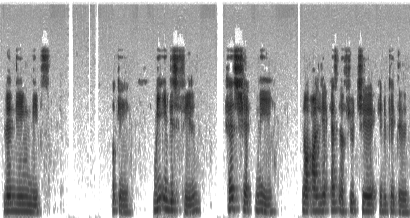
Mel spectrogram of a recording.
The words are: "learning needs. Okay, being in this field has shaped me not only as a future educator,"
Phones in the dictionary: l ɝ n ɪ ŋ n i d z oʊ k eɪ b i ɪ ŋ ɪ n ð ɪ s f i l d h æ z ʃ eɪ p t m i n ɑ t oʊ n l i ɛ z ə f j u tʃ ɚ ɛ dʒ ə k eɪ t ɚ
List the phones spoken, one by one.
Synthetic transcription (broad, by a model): l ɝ n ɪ ŋ n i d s oʊ k eɪ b i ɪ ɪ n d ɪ s f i l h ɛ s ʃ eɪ t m i n ɑ t oʊ n l i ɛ s ə f j u tʃ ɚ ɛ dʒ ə k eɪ t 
